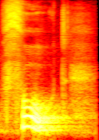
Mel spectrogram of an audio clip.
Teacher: the O in fot is longer, fot, because we're just one consonant coming after.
